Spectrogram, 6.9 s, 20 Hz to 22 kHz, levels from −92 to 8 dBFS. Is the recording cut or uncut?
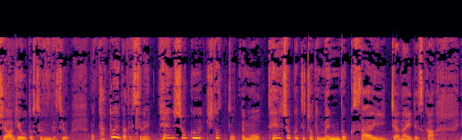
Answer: uncut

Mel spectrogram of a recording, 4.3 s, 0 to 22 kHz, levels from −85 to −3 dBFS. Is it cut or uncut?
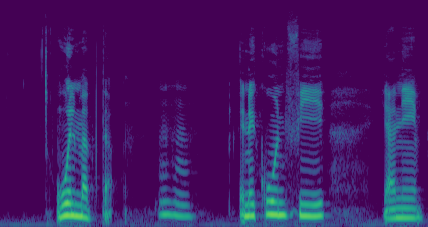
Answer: uncut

